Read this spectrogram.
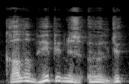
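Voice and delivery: high, anguished cry, understated sob; sobbed outcry. A narrator's reading. Son telling father of the deaths, grieving outcry. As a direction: cry it out in grief. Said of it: "diye hıçkırıyordu".

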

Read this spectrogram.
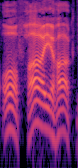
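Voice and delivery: slow drawn-out stage cry; Hacivat's cry. Acted. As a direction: call it out long, like a shadow puppet. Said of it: "diyerek sol yandan".

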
